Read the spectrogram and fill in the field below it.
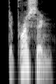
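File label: "depressing", British English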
